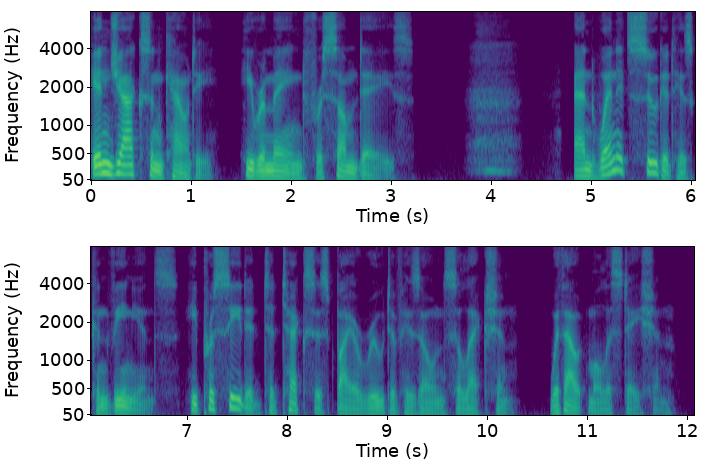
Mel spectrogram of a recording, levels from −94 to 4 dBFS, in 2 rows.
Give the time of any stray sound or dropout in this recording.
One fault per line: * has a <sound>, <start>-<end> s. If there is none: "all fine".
* has a breath, 3.7-4.3 s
